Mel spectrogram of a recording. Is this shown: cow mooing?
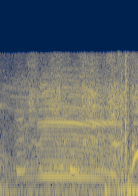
yes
